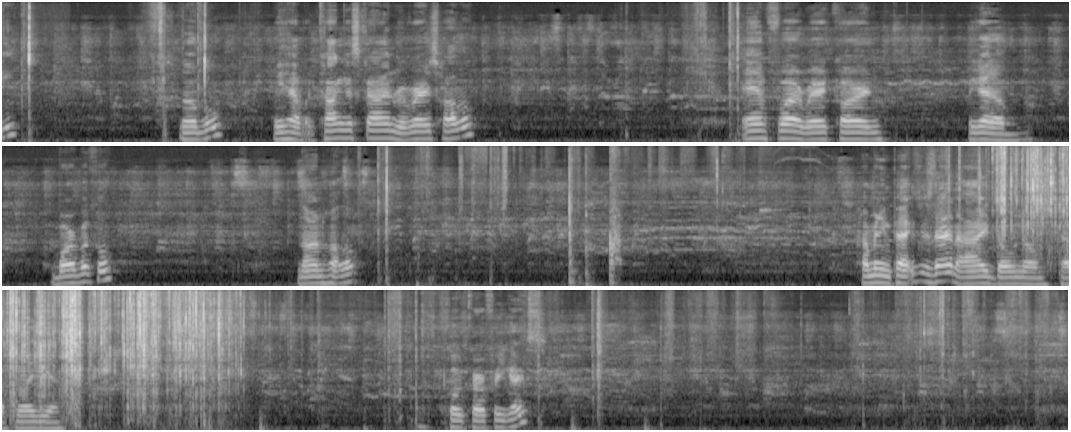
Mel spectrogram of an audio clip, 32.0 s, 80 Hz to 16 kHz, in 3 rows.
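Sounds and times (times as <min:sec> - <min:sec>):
faint background music: 0:00.0 - 0:32.0
paper cards rustling and clicking: 0:06.8 - 0:07.5, 0:14.4 - 0:16.9, 0:20.0 - 0:25.8, 0:26.5 - 0:28.8, 0:29.8 - 0:32.0.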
